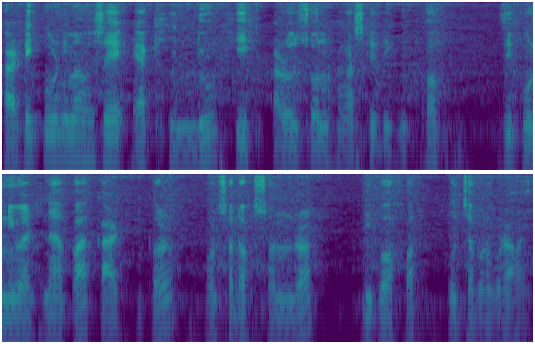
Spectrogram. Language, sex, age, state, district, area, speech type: Assamese, male, 18-30, Assam, Morigaon, rural, read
